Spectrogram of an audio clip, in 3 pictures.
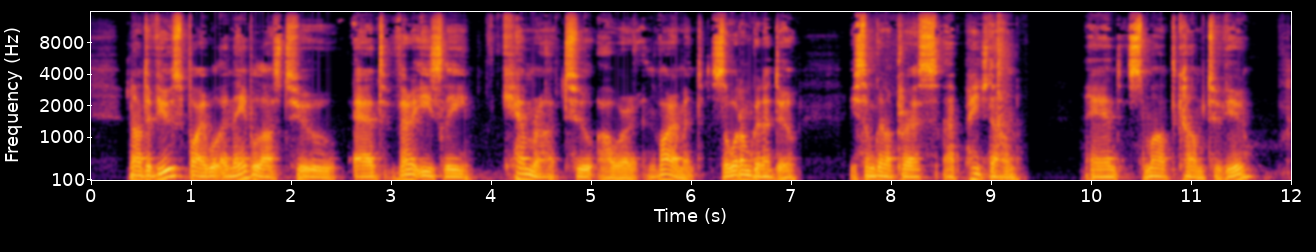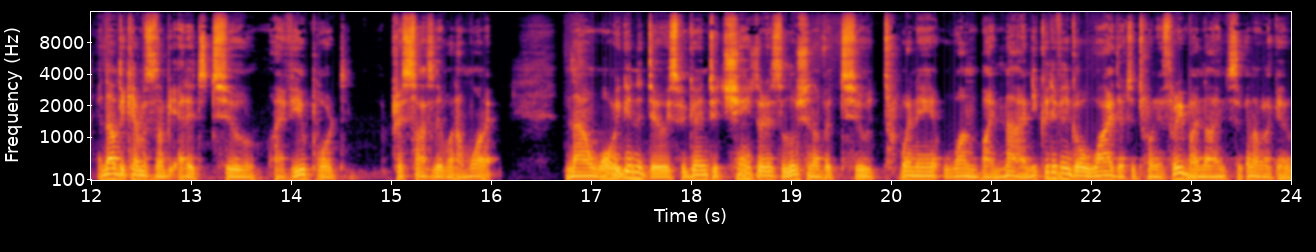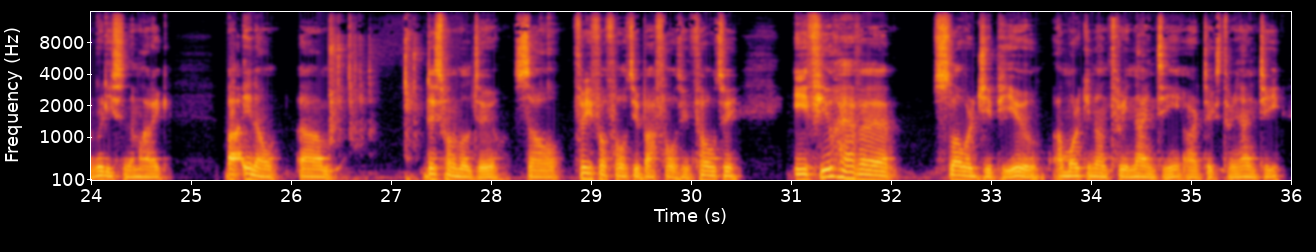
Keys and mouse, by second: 2.5 click, 4.9 click, 9.0 Down, 18.7 click, 24.1-28.7 drag, 26.6 4.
